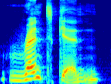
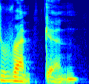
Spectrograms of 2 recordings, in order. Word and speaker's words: Röntgen: When a German engineer and physicist named Wilhelm Conrad Röntgen, there's an umlaut over the O, so I think it's pronounced Röntgen, Okay.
